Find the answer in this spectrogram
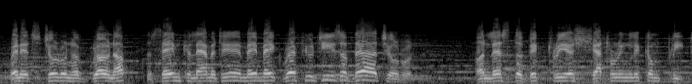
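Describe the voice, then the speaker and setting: Old newsreel commentator, male, formal and grave, slightly high voice, music bed behind. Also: brisk, rough recording. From Britain. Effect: old newsreel recording. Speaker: newsreel narrator.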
